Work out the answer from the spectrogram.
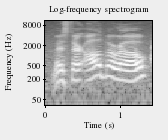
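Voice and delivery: high, loud call through a door; woman outside calling his name. Acted. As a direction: call him from outside the house.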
